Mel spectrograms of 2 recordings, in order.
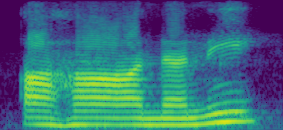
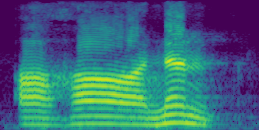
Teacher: آہا ننی لکھا ہوا ہے یہاں پہ آہاننی، لیکن رکتے ہوئے یہ جو آخری والا نون ہے اس پہ سے زیر ختم ہو گیا، جزم آ گیا، یہاں پہ وقف اسکان ہوا ہے، یعنی آخری حرف کو ساکن کیا گیا، تو اب یہاں پہ آہاننی کی جگہ پہ ہم پڑھیں گے آہانن، کیونکہ ہم رک رہے ہیں۔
